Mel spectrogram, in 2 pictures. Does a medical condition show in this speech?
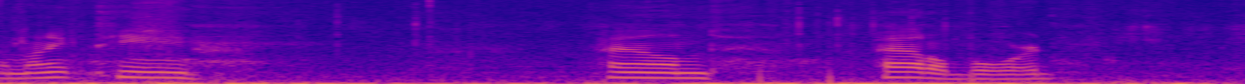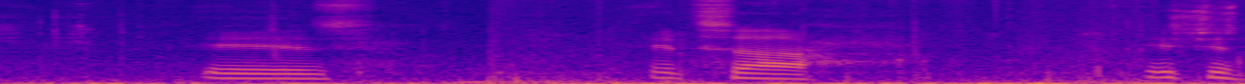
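No.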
